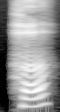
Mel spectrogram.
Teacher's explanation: ह की ध्वनि सीधे कंठ के भीतर से काकल्य से आती है, इसलिए इसे काकल्य व्यंजन कहते हैं।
